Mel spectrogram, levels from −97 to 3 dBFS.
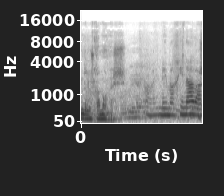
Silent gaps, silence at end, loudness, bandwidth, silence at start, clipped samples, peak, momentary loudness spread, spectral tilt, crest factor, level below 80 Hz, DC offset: none; 0 s; -31 LUFS; 16 kHz; 0 s; under 0.1%; -14 dBFS; 12 LU; -6 dB/octave; 16 dB; -54 dBFS; under 0.1%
